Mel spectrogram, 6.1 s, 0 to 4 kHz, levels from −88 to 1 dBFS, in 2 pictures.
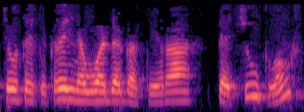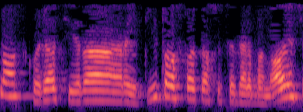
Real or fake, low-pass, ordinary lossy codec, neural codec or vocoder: real; 3.6 kHz; MP3, 16 kbps; none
